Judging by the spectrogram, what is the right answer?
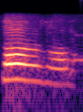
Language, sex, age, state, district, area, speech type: Santali, female, 30-45, West Bengal, Uttar Dinajpur, rural, conversation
